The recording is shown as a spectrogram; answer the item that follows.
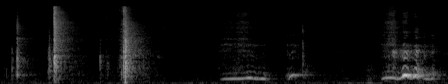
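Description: Two sharp crackling snaps of a paper journal page as a girl bites into it and pulls it, then short closed-mouth hums and a little giggle near the end.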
